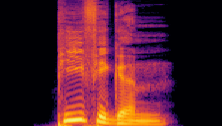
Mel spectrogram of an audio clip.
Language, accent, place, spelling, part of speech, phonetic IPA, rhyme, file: German, Germany, Berlin, piefigem, adjective, [ˈpiːfɪɡəm], -iːfɪɡəm, De-piefigem.ogg
- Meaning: strong dative masculine/neuter singular of piefig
